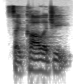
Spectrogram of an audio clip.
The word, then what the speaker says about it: psychology: que empiezan con PS la p es muda y la s suena como s por ejemplo psychic psychology eh qué más penem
